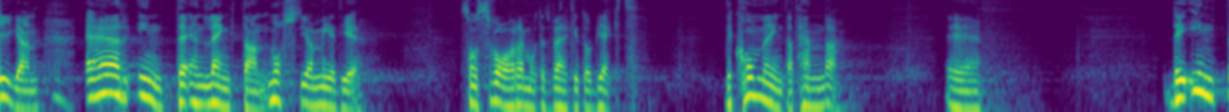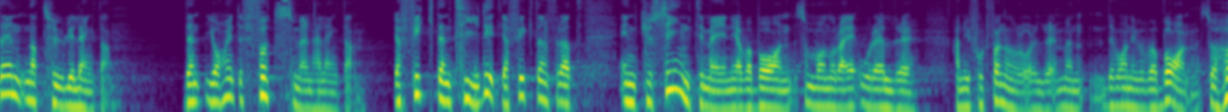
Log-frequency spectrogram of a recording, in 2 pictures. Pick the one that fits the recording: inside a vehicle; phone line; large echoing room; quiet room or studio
large echoing room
